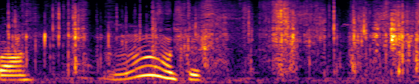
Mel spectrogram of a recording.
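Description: Plastic ice-pop wrapper crinkling as it is pulled and torn open, densest in the second half. A brief voiced sound comes just before it.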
